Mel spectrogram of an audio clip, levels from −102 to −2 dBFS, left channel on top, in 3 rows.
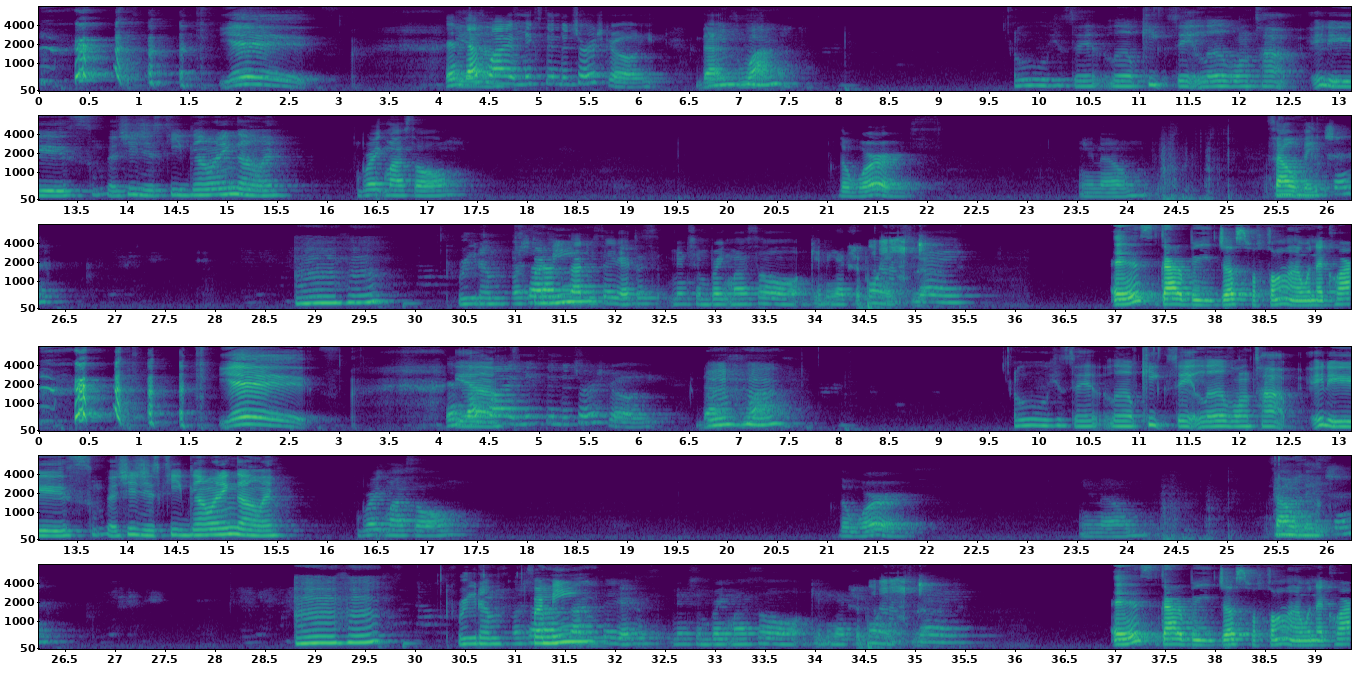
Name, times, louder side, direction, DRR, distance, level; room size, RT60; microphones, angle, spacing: voice 1, 0.0-2.7 3.6-4.6 6.7-7.4 9.8-15.5 25.5-25.9 28.8-30.0 30.4-30.9 31.2-31.8, right 5 dB, 50° right, 0.4 m, -38 dB
voice 2, 4.1-6.1 6.6-7.5 16.3-17.3 21.1-21.8 23.5-24.5 25.4-26.3 31.0-35.5, left 4 dB, 55° left, 0.8 m, -41 dB
voice 3, 34.6-35.1 37.0-39.3, left 2 dB, 15° left, 0.4 m, -33 dB
8.5 x 6.5 x 5.2 m
head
